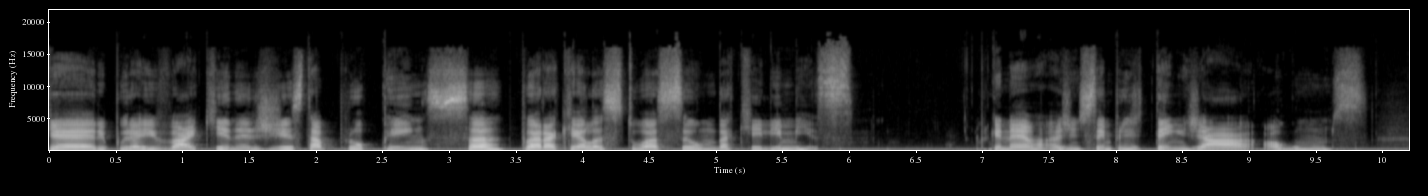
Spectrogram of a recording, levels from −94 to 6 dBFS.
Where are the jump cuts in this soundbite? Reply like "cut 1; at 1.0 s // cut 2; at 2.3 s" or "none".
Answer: none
